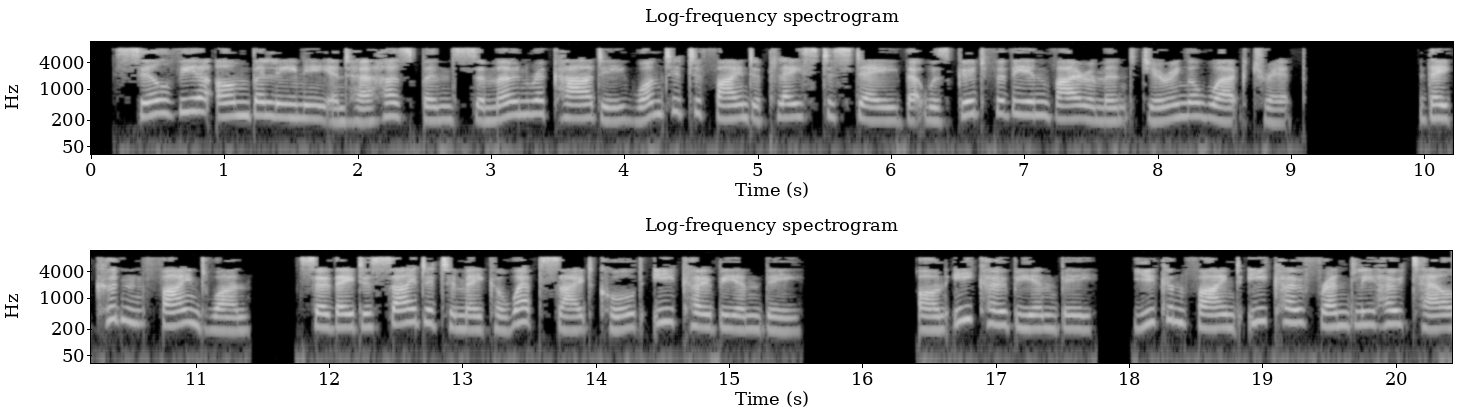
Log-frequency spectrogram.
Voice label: English Newsroom Upper Intermediate SLOW Reading; The Rise of Sustainable Tourism A Green Revolution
